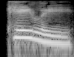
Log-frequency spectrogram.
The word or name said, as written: Cayley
